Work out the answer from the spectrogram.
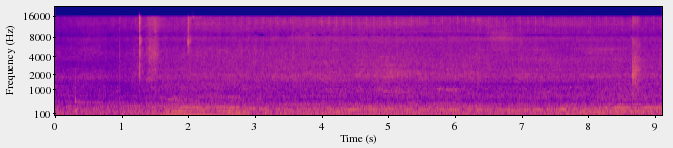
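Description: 2015 Kia Cerato's 1.8-litre four-cylinder petrol engine idling steadily. A louder low rumble swells for about a second near two seconds in, and a few sharp clicks sound.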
